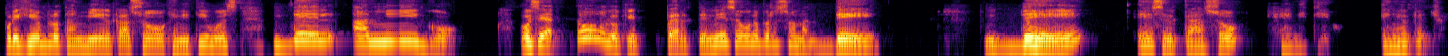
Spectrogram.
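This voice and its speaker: Woman teacher going over grammar slowly, low mellow voice, lots of rise and fall. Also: animated. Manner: slow, explanatory, repeats phrases and asks "¿ya?". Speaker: language teacher. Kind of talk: online grammar lesson.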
